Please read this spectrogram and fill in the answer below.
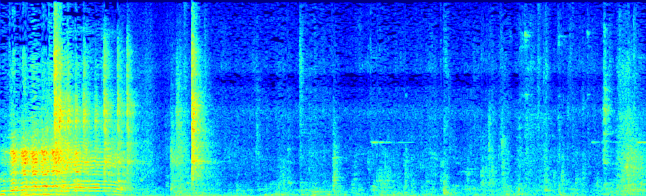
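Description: A goat gives one loud, quavering bleat lasting about a second, its pitch rising then falling. A single sharp knock follows about two seconds in.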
